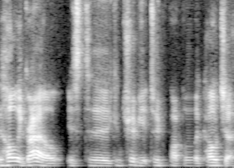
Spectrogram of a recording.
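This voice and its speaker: Somewhat breathy, a man in an Australian accent speaks at a moderate pace with a fairly high pitch and ordinary pitch variation. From Western Australia. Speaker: marketing consultant and podcaster. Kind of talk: interview. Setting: remote call.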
